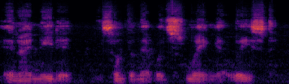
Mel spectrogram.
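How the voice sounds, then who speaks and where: Very deep gravelly older man. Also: little pitch movement, normal speed, bright, forceful tone, low-quality recording. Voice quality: gravelly, rough. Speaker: vlogger reminiscing about a radio hobby. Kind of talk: casual rambling monologue to camera. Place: small wood-paneled room indoors.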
